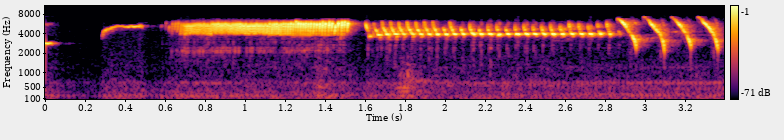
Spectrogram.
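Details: Canary song used as a lure to prompt silent canaries to sing: a short upward note, then a long steady high whistle, a fast even trill, and a few sharp descending sweeps at the end.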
